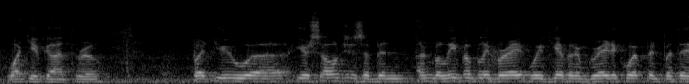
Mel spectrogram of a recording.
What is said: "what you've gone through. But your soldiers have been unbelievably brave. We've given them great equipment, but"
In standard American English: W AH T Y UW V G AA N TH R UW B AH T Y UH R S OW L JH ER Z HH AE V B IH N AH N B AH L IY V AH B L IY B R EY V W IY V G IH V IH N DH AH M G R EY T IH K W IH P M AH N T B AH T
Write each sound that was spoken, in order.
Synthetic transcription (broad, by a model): W AH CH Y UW V G AA N TH R UW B AH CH Y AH R S OW L JH ER Z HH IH V B IH N AH N B AH L IY V AH B L IY B R EY V W IY V G IH V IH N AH M G R EY T IH K W IH P M AH N T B AH T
